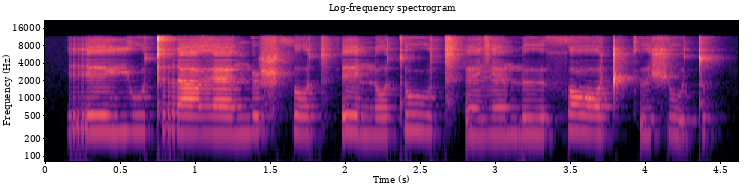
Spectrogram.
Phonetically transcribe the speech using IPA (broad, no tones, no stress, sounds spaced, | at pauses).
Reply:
r e j u t r a ɣ æ ŋ ɨ ʂ θ o t͡sʼ e n o t ɾ u t͡sʼ ẽ z ẽ m ɾ ɨ θ ɔ t͡ʃʼ ɨ ʃ u t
